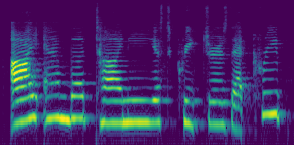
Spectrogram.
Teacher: That's 4 anapests, and so this is anapestic tetrameter.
